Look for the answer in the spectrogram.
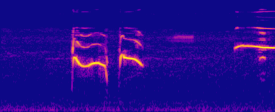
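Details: Oriental magpie-robin singing in nature: two rich downslurred whistles close together, a brief gap, then a long level high whistle, over a faint hissing background.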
